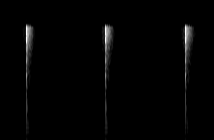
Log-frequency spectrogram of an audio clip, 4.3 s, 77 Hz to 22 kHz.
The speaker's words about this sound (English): Oh, only 4 slaps, huh? Pathetic. That won't do at all.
